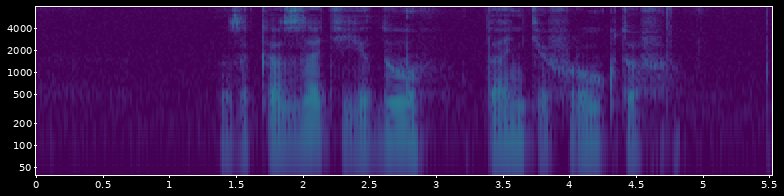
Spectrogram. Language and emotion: Russian, sad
